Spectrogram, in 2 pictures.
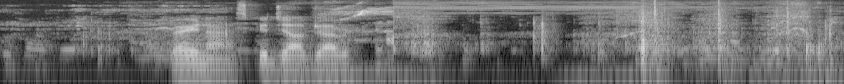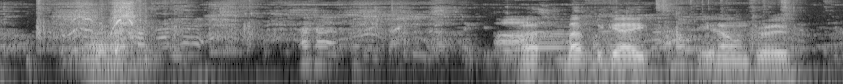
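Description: A small electric motor whines as a toy car crawls over rocks.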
